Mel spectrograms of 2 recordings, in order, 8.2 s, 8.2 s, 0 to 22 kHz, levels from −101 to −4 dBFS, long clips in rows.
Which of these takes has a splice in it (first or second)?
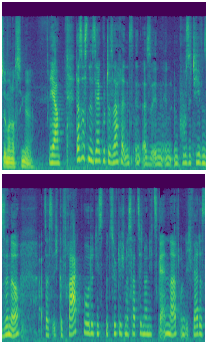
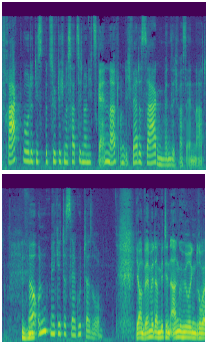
first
